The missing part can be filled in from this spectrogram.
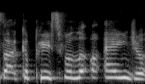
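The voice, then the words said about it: Put-on theatrical accent. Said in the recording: “What was that accent? ... It was like Moira Rose a little bit.”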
